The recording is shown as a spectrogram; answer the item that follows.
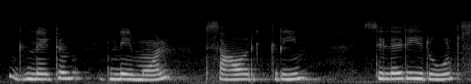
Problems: constant background noise, background conversations at intervals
